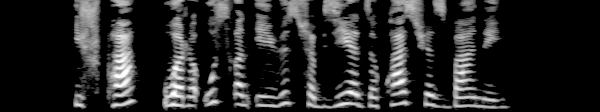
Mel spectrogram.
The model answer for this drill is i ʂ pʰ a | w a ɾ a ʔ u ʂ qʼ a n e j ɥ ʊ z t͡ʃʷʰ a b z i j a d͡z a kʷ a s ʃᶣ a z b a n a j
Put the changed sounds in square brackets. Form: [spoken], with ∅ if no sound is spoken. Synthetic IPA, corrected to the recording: i ʂ pʰ a | w a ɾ a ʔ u [s] qʼ a n e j ɥ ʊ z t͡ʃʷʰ a b z i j a d͡z a [kʷʰ] a [z] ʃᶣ a z b a n [e] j

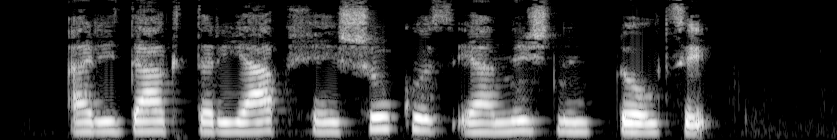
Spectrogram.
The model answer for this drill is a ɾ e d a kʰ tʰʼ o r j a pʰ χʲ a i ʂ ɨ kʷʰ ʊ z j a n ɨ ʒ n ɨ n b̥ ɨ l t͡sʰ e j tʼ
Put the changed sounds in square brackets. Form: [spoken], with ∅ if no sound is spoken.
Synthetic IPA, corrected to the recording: a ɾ e d a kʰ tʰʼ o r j a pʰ χʲ a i ʂ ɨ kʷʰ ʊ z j a n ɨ ʒ n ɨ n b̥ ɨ l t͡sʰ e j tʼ

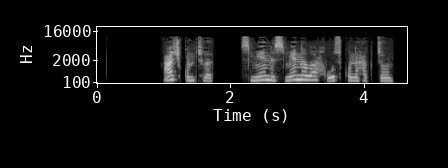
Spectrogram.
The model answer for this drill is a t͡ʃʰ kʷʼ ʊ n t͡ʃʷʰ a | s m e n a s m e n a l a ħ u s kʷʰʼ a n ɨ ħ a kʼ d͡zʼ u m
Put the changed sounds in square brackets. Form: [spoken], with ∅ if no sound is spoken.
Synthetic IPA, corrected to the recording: a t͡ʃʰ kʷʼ ʊ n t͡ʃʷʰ a | s m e n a s m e n a l a ħ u s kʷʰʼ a n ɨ ħ a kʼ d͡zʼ [o] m

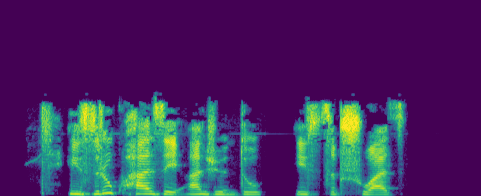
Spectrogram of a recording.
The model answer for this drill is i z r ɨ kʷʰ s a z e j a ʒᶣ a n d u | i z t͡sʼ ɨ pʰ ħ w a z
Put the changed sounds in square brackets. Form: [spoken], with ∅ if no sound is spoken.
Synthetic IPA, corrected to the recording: i z r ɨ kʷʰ [ħ] a z e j a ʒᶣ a n d u | i z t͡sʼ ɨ pʰ [ʂ] w a z

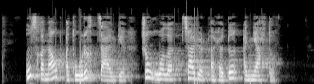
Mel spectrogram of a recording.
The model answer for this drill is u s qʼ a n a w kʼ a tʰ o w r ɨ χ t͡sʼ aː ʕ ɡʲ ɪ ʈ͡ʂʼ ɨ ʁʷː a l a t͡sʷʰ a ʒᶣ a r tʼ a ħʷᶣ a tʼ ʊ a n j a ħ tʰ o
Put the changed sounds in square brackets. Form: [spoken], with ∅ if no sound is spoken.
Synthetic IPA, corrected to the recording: u s qʼ a n a w [pʼ] a tʰ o w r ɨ χ t͡sʼ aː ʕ ɡʲ ɪ ʈ͡ʂʼ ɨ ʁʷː a l a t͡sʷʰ a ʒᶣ a r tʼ a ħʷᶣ a tʼ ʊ a n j a ħ tʰ o

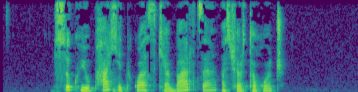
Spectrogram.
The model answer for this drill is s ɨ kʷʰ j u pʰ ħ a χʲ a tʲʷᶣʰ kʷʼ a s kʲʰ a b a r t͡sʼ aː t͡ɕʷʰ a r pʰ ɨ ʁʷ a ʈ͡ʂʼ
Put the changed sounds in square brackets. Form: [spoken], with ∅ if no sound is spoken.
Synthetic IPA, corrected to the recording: s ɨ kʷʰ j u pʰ ħ a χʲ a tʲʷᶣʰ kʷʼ a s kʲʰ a b a r t͡sʼ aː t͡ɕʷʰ a r [tʰ] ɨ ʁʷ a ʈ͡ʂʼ

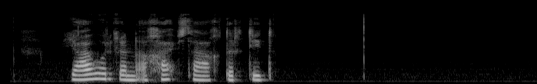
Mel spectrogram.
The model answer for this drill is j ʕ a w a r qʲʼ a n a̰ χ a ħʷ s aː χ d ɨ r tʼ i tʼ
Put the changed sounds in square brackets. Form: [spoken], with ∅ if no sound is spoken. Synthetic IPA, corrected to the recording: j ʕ a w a r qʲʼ a n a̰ χ a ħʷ s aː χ d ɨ r tʼ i tʼ

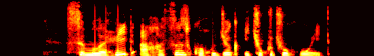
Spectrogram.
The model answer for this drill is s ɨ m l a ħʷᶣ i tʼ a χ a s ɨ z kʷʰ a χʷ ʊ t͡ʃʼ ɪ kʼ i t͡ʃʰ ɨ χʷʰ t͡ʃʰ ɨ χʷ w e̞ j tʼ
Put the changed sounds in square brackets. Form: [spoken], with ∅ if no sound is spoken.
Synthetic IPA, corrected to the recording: s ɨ m l a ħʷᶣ i tʼ a χ a s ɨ z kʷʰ a χʷ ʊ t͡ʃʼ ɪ kʼ i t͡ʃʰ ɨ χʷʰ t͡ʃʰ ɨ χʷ w e̞ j tʼ

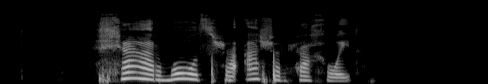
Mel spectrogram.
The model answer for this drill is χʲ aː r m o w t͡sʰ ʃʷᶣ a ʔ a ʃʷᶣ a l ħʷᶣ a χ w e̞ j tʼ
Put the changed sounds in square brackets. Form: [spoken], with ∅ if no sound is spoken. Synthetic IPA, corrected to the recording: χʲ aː r m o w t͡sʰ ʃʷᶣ a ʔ a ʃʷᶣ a [r] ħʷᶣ a χ w e̞ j tʼ

